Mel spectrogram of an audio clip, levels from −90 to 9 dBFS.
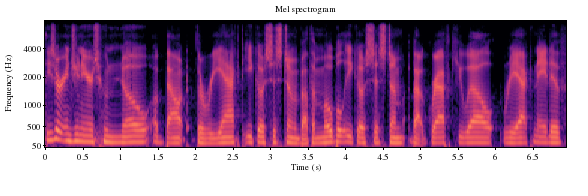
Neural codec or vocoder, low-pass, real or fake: none; 7.2 kHz; real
